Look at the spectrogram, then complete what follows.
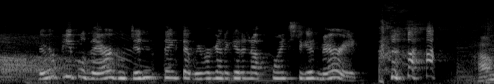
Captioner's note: laughs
